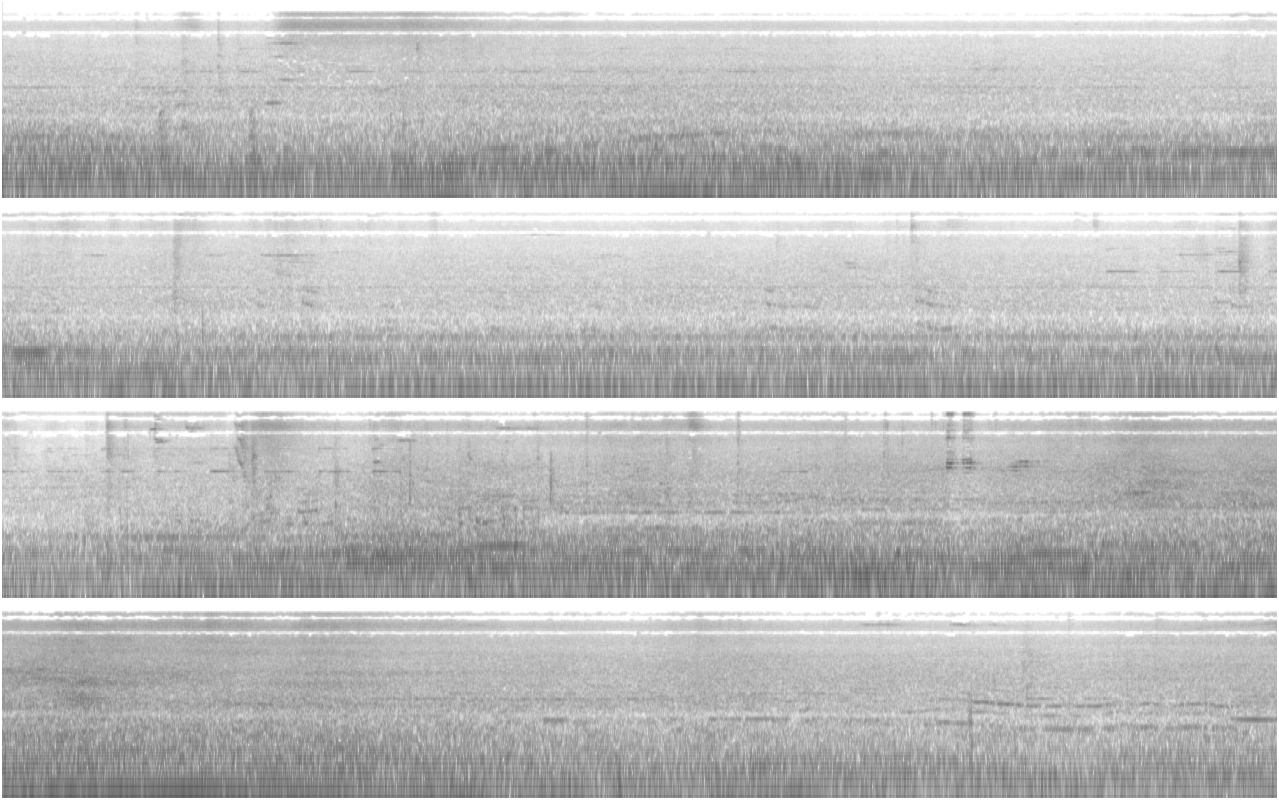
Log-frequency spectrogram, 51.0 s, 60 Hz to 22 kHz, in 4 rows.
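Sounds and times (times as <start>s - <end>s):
bus engine rumbling: 0.0s - 51.0s
bus running inside cabin: 0.0s - 51.0s
street traffic: 0.0s - 51.0s
short beeps: 23.7s - 29.7s.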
